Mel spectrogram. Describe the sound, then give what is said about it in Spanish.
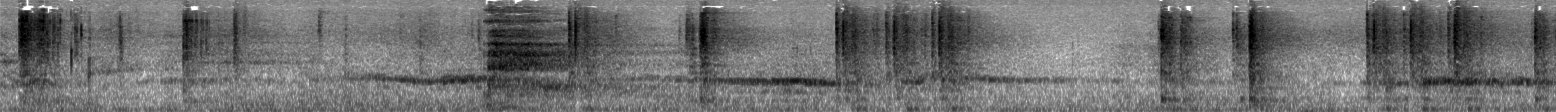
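A typewriter clatters as someone types, with irregular runs of sharp key clacks and a few heavier thumps, while a faint wavering tone hums underneath. “Se sienta junto a la máquina, medita brevemente y comienza a escribir.”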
